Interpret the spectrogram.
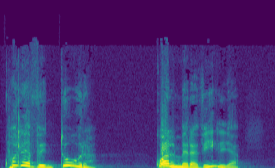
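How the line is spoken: Amazed exclamation. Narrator (Italian): Restò assai meravigliata al vedere le ulive mischiate alla polvere d'oro, sicché esclamò

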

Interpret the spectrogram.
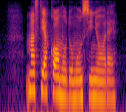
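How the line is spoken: Exclaiming. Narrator (Italian): esclamò il sottoprefetto

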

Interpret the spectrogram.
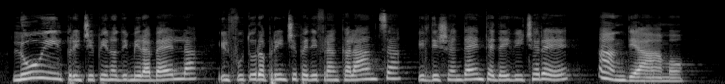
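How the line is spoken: Incredulous laughing exclamation. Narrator (Italian): ridevano di incredulità, esclamando

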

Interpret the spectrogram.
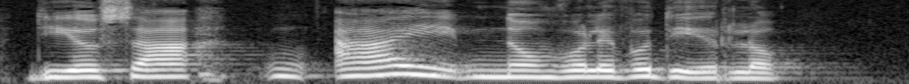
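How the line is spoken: Breathless, comically apprehensive exclamation. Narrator (Italian): esclamò, ritenendo il suo respiro con un comico gesto di apprensione

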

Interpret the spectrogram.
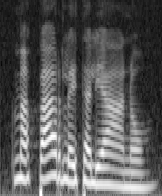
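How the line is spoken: Young eagle's exclamation. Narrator (Italian): esclamò l'aquilotto

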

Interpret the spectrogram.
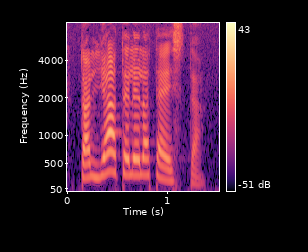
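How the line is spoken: Screamed at full voice. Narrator (Italian): urlò la regina con quanta voce aveva

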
